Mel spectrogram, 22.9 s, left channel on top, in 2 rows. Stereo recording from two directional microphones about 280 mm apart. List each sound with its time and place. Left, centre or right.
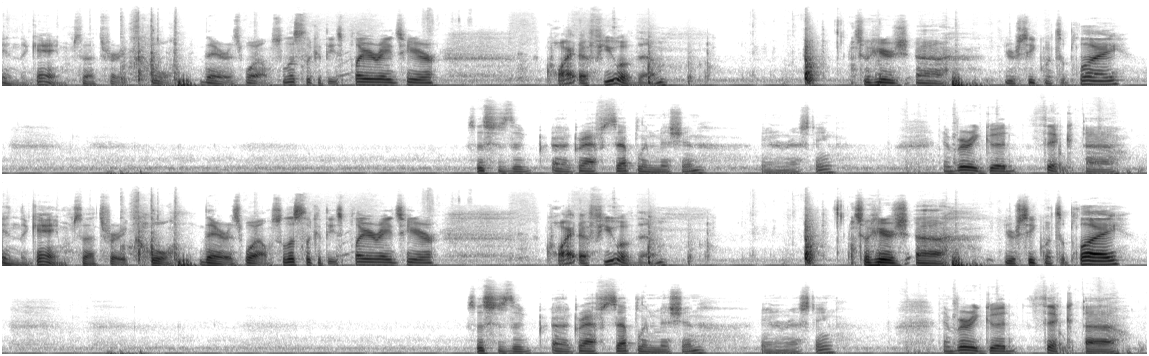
0.1 s speech: centre
1.1 s speech: left
2.0 s speech: centre
8.0 s speech: centre
16.0 s speech: centre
